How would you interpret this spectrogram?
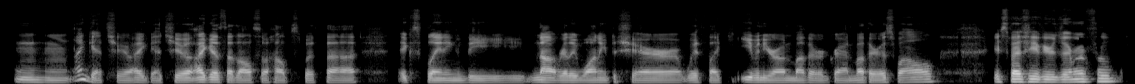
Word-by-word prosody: Mhm, 105 Hz, -, -4 dB
I 215 Hz, -, +1 dB
get -, -, -4 dB
you; 95 Hz, -1 st, -4 dB
I 105 Hz, 0 st, 0 dB
get 90 Hz, 0 st, -9 dB
you. 105 Hz, 0 st, +3 dB
I 110 Hz, -, +5 dB
guess 110 Hz, 0 st, +2 dB
that 100 Hz, 0 st, 0 dB
also 95 Hz, 0 st, 0 dB
helps 95 Hz, -2 st, -5 dB
with, 95 Hz, 0 st, -5 dB
uh, 95 Hz, 0 st, -1 dB, 0.4 s
explaining 95 Hz, -1 st, -1 dB
the 95 Hz, 0 st, -5 dB
not 105 Hz, -1 st, +3 dB
really 100 Hz, 0 st, +2 dB
wanting 100 Hz, 0 st, 0 dB
to -, -, -8 dB
share 100 Hz, 0 st, 0 dB
with, 100 Hz, +1 st, -4 dB
like, 95 Hz, 0 st, -2 dB
even 105 Hz, -2 st, +1 dB
your 95 Hz, -1 st, +1 dB
own 95 Hz, 0 st, -1 dB
mother 95 Hz, 0 st, -2 dB
or -, -, -6 dB
grandmother 95 Hz, +2 st, -1 dB
as 105 Hz, +1 st, -3 dB
well. 115 Hz, +4 st, 0 dB, 0.5 s
Especially 125 Hz, +1 st, +6 dB
if 120 Hz, -, +5 dB
you're 115 Hz, -1 st, +6 dB
a -, -, +2 dB
germaphobe. 125 Hz, +4 st, +2 dB
100 Hz, 190 wpm, -24 LUFS, 95-110 Hz, 0.5 s, Especially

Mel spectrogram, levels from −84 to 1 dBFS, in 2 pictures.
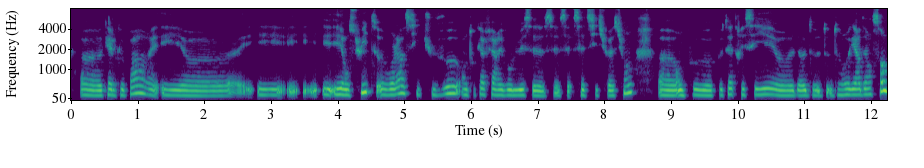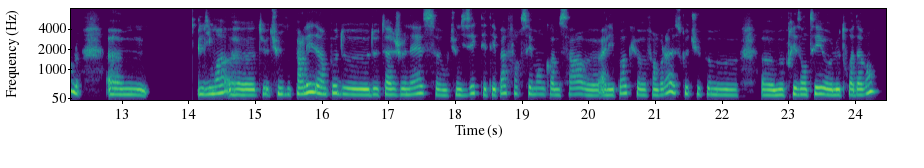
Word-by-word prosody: heu, 165 Hz, -2 st, 0 dB
quelque 175 Hz, 0 st, -3 dB
part 220 Hz, +5 st, -3 dB
et, 170 Hz, -1 st, -2 dB
heu, 155 Hz, 0 st, -3 dB, 0.2 s
et 345 Hz, -1 st, -9 dB
et 290 Hz, -, -4 dB
et 320 Hz, +1 st, -5 dB
et 335 Hz, -, +2 dB
et 190 Hz, -, +5 dB
ensuite, 260 Hz, +11 st, +3 dB
heu, -, -, 0 dB
voilà, 185 Hz, +6 st, 0 dB
si 215 Hz, -5 st, -4 dB
tu 180 Hz, -, -10 dB
veux, 220 Hz, +7 st, 0 dB
en 180 Hz, -, -3 dB
tout -, -, -13 dB
cas, 195 Hz, -2 st, -4 dB
faire 185 Hz, -1 st, -4 dB
évoluer 170 Hz, 0 st, +2 dB
ce 160 Hz, -3 st, 0 dB
cet 80 Hz, -, -4 dB
cette -, -, -4 dB
cette 170 Hz, -1 st, -1 dB
situation, 170 Hz, +10 st, -2 dB, 0.4 s
heu, 165 Hz, -1 st, +2 dB
on 170 Hz, +1 st, +5 dB
peut 170 Hz, -2 st, -1 dB
peut-être 190 Hz, +2 st, -6 dB
essayer, 185 Hz, +1 st, 0 dB
heu, 160 Hz, -1 st, 0 dB
de 165 Hz, 0 st, 0 dB
de 165 Hz, 0 st, -4 dB
de -, -, -15 dB
de -, -, -3 dB
de 175 Hz, +2 st, -9 dB
regarder 185 Hz, +1 st, 0 dB
ensemble. 270 Hz, +7 st, +5 dB, 0.4 s
Hem, 190 Hz, -3 st, +1 dB, 0.8 s
dis-moi, 215 Hz, +7 st, +2 dB
heu, 180 Hz, -1 st, +4 dB
tu 195 Hz, +1 st, -4 dB
tu 200 Hz, +1 st, -2 dB
me 195 Hz, -, -7 dB
parlais 240 Hz, +7 st, +5 dB
un 205 Hz, -2 st, +1 dB
peu 240 Hz, +2 st, +2 dB
de 190 Hz, -3 st, +5 dB
de 190 Hz, +1 st, -1 dB
ta 190 Hz, 0 st, 0 dB
jeunesse, 200 Hz, +4 st, 0 dB
heu, 175 Hz, -, -1 dB
où 170 Hz, 0 st, -2 dB
tu 180 Hz, +2 st, -4 dB
me -, -, +3 dB
disais 220 Hz, +7 st, -1 dB
que 230 Hz, -, -23 dB
tu 185 Hz, -, -2 dB
étais 180 Hz, 0 st, +1 dB
pas 230 Hz, +5 st, -2 dB
forcément 215 Hz, -3 st, -4 dB
comme 185 Hz, -2 st, -3 dB
ça, 195 Hz, +2 st, -3 dB
heu, 170 Hz, 0 st, 0 dB
à -, -, -2 dB
l'époque, 225 Hz, +7 st, -1 dB
heu, 180 Hz, -2 st, +2 dB
enfin, 175 Hz, 0 st, -1 dB
voilà. 235 Hz, +11 st, +2 dB
Est-ce 255 Hz, +1 st, -4 dB
que 220 Hz, -, -2 dB
tu 205 Hz, -2 st, -8 dB
peux 200 Hz, 0 st, -5 dB
me, 180 Hz, -2 st, -2 dB, 0.4 s
heu, 175 Hz, -1 st, +4 dB
me 180 Hz, +1 st, +4 dB
présenter, 195 Hz, +2 st, +2 dB
heu, 180 Hz, -2 st, +6 dB
le 180 Hz, 0 st, +6 dB
toi 185 Hz, -2 st, -2 dB
d'avant? 240 Hz, +11 st, +2 dB
185 Hz, 200 wpm, -25 LUFS, 175-210 Hz, 0.8 s, heu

